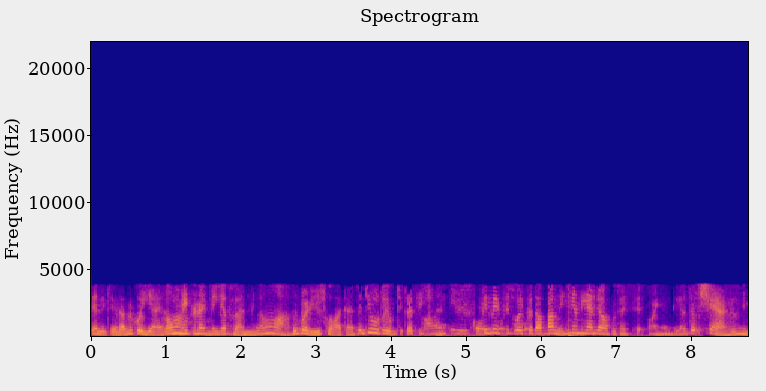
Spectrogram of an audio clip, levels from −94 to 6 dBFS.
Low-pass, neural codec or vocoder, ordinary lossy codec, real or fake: 7.2 kHz; codec, 16 kHz, 1 kbps, X-Codec, HuBERT features, trained on general audio; AAC, 16 kbps; fake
